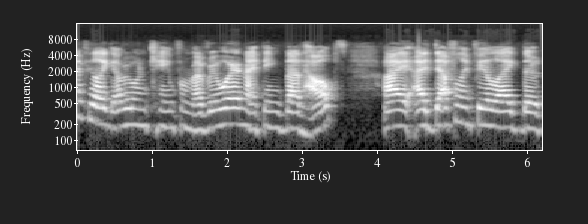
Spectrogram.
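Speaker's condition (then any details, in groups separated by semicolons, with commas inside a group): Slurred speech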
